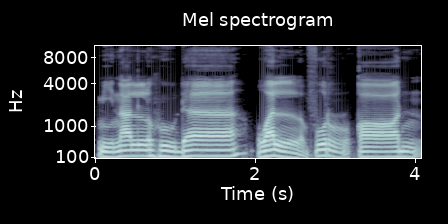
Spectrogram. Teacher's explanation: dibaca panjang ini huruf Dal di atasnya ada Alif kecil maka huruf Dal dibaca panjang Mad thi'i panjangnya dua harakat atau kira-kira dua ketukan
